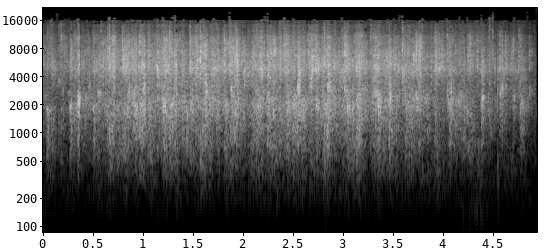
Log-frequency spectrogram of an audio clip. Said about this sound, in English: So before we kind of get going, can we give those guys a round of applause for having us back?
